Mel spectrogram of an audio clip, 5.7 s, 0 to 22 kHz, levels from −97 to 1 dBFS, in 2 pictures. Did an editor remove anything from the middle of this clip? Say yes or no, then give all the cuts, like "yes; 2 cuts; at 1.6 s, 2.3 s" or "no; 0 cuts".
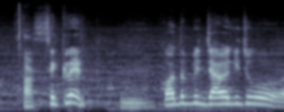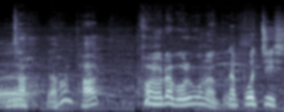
no; 0 cuts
